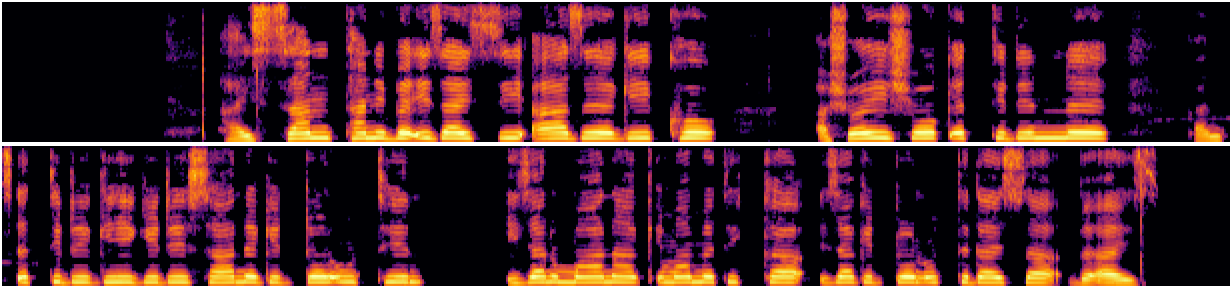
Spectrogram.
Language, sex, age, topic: Gamo, female, 25-35, government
